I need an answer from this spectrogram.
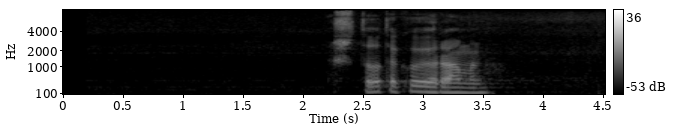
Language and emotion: Russian, neutral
